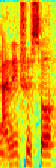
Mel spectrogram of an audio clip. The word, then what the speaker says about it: Ana Trousseau: We're going to go to commercial and we'll be right back on the Zoo with Ana Trousseau. Yeah. Right? Did I pronounce it right? Absolutely. Ana Trousseau.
